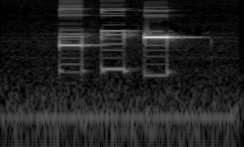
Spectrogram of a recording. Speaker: hear three beeps in a repeating pattern and the audio pause button flashes yellow medium priority alarms require prompt attention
